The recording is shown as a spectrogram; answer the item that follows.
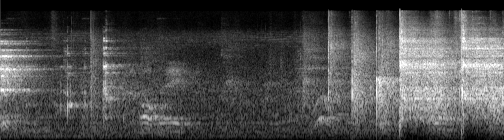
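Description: Steel barbell and iron plates clinking and ringing as a loaded bar is lifted in a snatch. Sharp metallic clanks come about four seconds in, followed by a louder ringing rattle near the end.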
